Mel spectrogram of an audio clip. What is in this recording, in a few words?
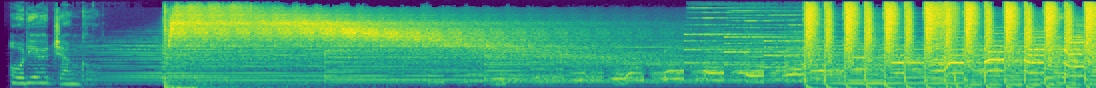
melodic dubstep future bass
